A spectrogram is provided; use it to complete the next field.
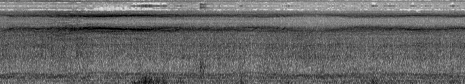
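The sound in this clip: A small manually flown aircraft with no GPS stabilization, flying in the wind: a steady, high buzzing whine runs throughout, with low gusty rumbles and one stronger swell early on.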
